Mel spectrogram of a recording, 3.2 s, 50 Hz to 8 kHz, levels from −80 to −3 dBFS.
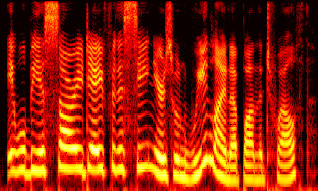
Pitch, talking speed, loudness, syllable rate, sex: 250 Hz, 300 wpm, -16 LUFS, 6.0 syllables/s, female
